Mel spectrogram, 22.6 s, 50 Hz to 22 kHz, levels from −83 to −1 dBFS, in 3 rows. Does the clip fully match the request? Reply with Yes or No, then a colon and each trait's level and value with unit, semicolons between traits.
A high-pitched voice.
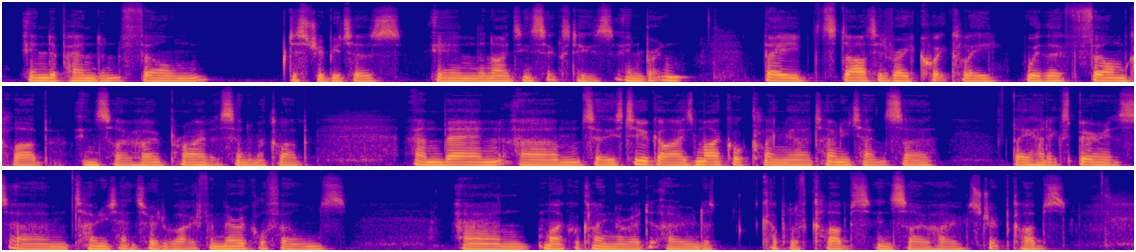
No: low, 130 Hz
